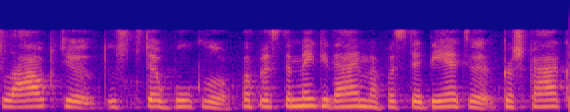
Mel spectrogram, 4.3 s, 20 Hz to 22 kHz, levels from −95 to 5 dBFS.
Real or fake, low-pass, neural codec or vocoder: fake; 7.2 kHz; codec, 16 kHz, 1.1 kbps, Voila-Tokenizer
